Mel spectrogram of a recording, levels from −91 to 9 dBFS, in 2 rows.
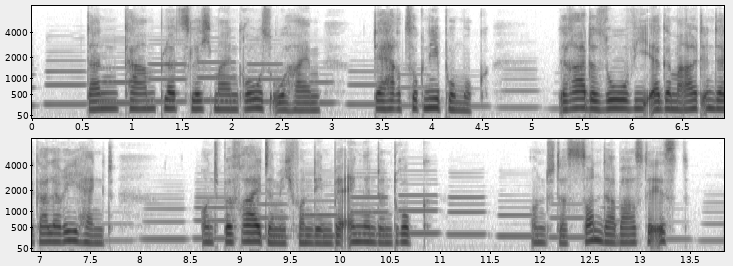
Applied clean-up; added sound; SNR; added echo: none; Wind instrument, woodwind instrument; 17 dB; none.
